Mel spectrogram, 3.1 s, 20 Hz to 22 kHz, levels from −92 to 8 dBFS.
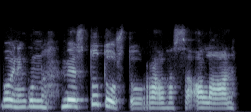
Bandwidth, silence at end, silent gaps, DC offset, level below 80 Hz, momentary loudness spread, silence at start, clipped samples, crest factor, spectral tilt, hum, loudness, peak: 7.8 kHz; 0.25 s; none; under 0.1%; -74 dBFS; 8 LU; 0 s; under 0.1%; 16 dB; -5.5 dB/octave; none; -21 LUFS; -4 dBFS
